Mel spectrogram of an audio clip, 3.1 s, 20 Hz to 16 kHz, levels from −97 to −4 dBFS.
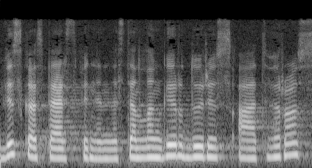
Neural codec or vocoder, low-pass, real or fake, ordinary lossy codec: none; 10.8 kHz; real; MP3, 64 kbps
